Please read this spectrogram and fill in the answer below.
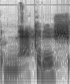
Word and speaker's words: Natchitoches: actually located in the town of NACA dish Louisiana and yes that is how you pronounce it took me some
